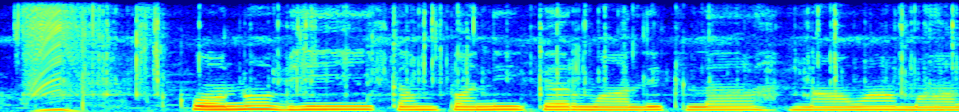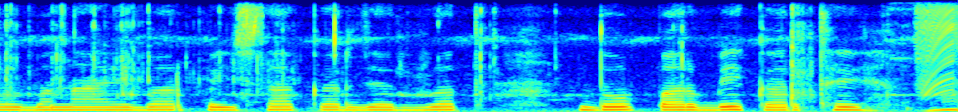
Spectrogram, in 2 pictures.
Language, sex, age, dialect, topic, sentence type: Chhattisgarhi, female, 25-30, Northern/Bhandar, banking, statement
